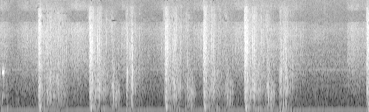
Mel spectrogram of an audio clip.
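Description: Footsteps crunch softly on grass and leaves.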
